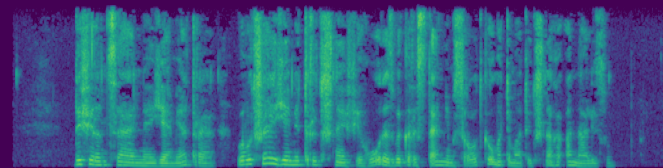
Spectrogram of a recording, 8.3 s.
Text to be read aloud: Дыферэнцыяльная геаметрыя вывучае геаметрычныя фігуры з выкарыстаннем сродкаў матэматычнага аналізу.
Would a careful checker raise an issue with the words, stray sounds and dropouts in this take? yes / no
no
